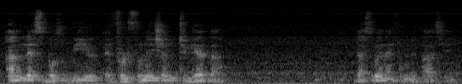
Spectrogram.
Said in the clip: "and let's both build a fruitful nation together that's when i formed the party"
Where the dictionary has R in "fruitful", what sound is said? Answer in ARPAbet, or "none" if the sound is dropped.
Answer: none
